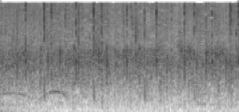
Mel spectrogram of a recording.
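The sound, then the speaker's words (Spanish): Steady, dense applause from an audience, a continuous wash of clapping with a few faint whoops or cheers rising above it, lasting the whole stretch without a break. “¡Tengan un aplauso su nuevo plata y próxima esmeralda.”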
